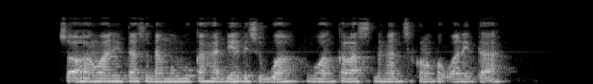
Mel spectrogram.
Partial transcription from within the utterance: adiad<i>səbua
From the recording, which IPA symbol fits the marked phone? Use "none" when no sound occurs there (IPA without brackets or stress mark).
i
